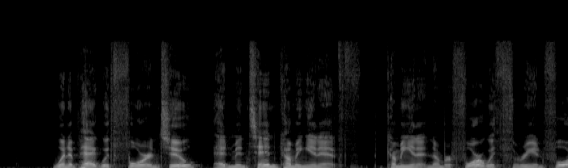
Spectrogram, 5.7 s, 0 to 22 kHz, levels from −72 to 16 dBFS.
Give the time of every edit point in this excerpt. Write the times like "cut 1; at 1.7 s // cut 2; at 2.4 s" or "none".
none

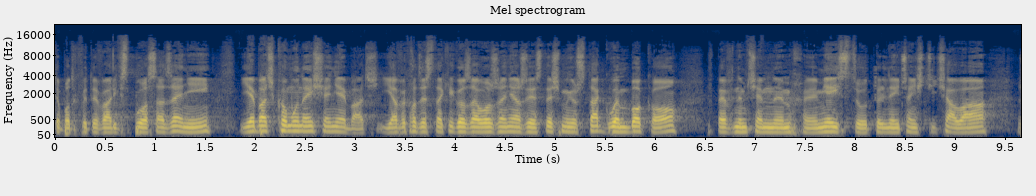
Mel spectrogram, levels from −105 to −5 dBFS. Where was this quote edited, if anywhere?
none

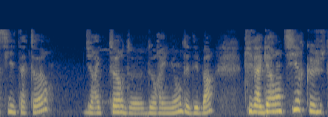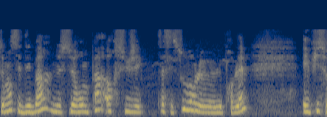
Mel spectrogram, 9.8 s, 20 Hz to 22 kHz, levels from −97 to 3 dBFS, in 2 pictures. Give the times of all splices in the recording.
none

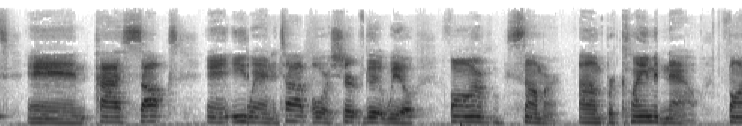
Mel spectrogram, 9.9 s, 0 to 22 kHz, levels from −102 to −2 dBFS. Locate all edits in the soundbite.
cut 1; at 1.3 s // cut 2; at 3.3 s // cut 3; at 3.7 s // cut 4; at 4.8 s // cut 5; at 6.7 s // cut 6; at 8.8 s

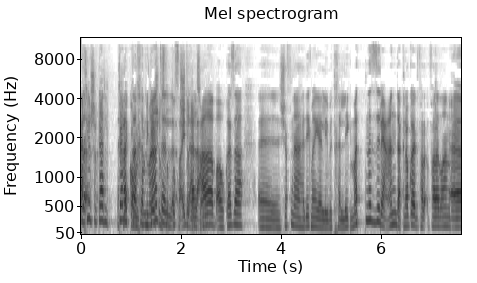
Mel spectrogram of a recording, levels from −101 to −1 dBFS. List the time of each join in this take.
cut 1; at 1.9 s // cut 2; at 4.6 s // cut 3; at 5.4 s // cut 4; at 6.0 s

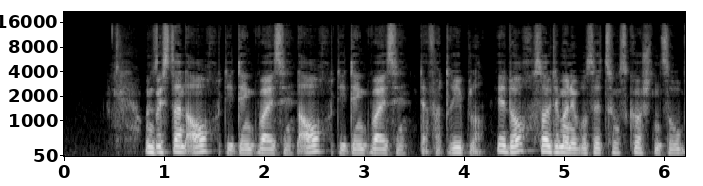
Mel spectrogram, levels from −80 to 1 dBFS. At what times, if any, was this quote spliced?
cut 1; at 0.9 s // cut 2; at 2.3 s // cut 3; at 4.3 s

